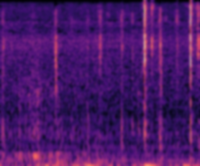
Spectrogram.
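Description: A few faint, scattered clicks of computer keyboard keys being typed, in near silence.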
